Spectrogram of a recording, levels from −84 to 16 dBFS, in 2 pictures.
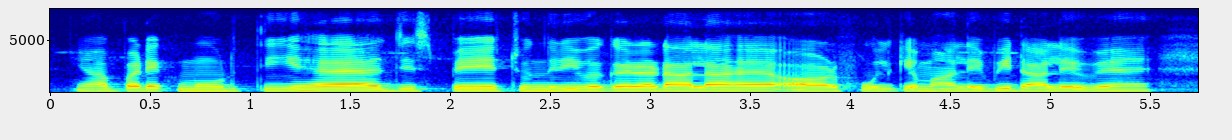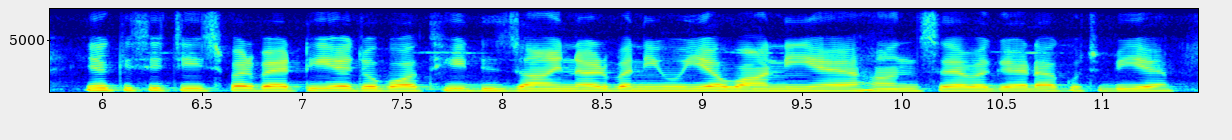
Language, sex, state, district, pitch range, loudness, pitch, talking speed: Hindi, female, Bihar, Saharsa, 180-195 Hz, -20 LUFS, 185 Hz, 215 wpm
